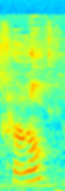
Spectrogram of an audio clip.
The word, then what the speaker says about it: colonel: The worst is that it took me so long to learn that colonel was actually pronounced colonel.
